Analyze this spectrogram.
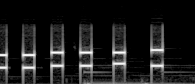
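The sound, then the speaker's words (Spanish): Six phone keypad tones beep in an even rhythm as a security code is keyed directly into a mobile phone, each a short, clear dual-pitched blip, with a faint low hum in the background and no talking. “Por motivos de seguridad es mejor que marque directamente la clave en su móvil y así nadie la puede ver ni escuchar.”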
